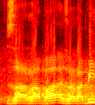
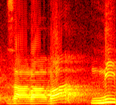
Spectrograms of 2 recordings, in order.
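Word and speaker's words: ضربني: ضربی نہیں پڑھا جاتا، بلکہ کیا پڑھا جاتا ہے؟ ضربانی پڑھا جاتا ہے۔ یہاں یہی بتائیے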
